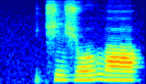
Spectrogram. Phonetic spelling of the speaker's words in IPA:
t͡ʃ i ʒ o β ɒ

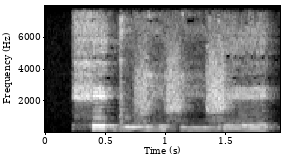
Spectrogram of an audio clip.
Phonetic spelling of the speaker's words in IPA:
h e˦ ɡ u˨ v i˨˦ f iː˨ v eː˨˦

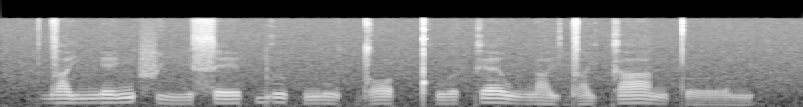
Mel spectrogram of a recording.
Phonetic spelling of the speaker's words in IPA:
d a˧ j ŋ eː˧˥ ŋ f iː˩˧ s eː˧˥ p̚ b ɯː˥˨ p̚ ŋ uː˧˩ t̚ d ɔː˥˨ t̚ kʰ u˧˥ ə̯ k ɛː˥˨ w ŋ a˧˩ j d a˧ j k aː˥˨ n t̪ ɤː˩ n

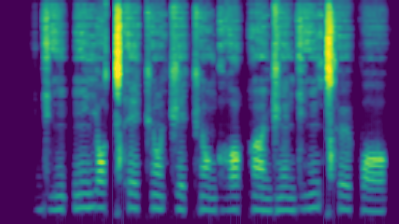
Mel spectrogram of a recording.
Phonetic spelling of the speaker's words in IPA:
ɡʱ ĩ˧ ʔ ĩ˦ j ɔ˦ ǀʰ e˦ t͡ʃ õ˦ t͡ʃ e˧ t͡ʃ ɔ̃˧ ɡʱ ɔ˧ q ẽ˧ d͡ʒ ẽ˧ ɡʱ ĩ˦ ǀʰ ø˧ p ɔ˧

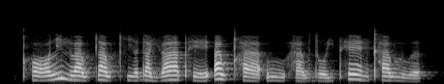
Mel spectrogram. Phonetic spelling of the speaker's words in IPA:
kʰ ɔː˩˧ l i˥˨ n ʋ a˧˩ w t̪ a˧˩ w t̪ʰ i˩˧ ə̯ d a˧˩ j ʋ aː˧ pʰ eː˩˧ ʔ a˥˨ w kʰ aː˧˩ ʔ uː˧˩ h a˩˧ w d oː˩˧ j pʰ ɛː˥˨ ŋ kʰ a˧ w l u˩ ə̯

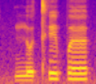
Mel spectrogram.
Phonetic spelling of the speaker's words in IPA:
n ʊ˩ tʰ ɪ˥ p ə˥

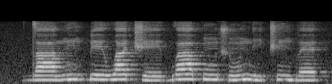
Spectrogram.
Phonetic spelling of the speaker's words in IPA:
d aː˧ n ĩ˦ ɓ e˧ w a˧ t͡ʃ eː˨ ɡʷ aː˦ p ũ˧ ʃ ũ˨˦ n i˨ t͡ʃ ĩ˧ b ɛ˧

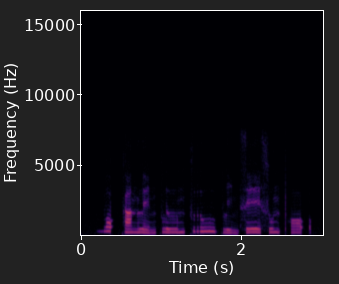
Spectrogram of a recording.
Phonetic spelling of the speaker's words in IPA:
b ɔ˥˩ ʔ k a˧ n l e˩˦ n p l ɯː˧ m k r uː˥˩ p l i˨˩ n s eː˥˩ s u˥˩ n pʰ ɔ˥˩ ʔ

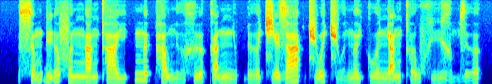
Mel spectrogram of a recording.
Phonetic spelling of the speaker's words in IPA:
s ə̰˧˥ m ɗ ḭ˧˥ ə̯ f ə˧ n ŋ a˧ ŋ t̪ʰ a˧ j | n ə˦˥ t̚ h a̰˧˨ w n ɨ̤˨˩ ə̯ x ɨ̰˧˥ ə̯ k a̰˧˥ n ɲ ɨ˨˩ p̚ ɗ ɨ˨˦ ə̯ t͡ɕ ḛ˧˨ z aː˦˥ k̚ t͡ɕ ṵ˧˥ ə̯ t͡ɕ ṳ˨˩ ə̯ n ə˧ j k u˧ ə̯ ɲ a̰˧˥ ŋ t̪ʰ ə˨˦ w x i˨˦ ɣ ə̤˨˩ m z ɨ˨˦ ə̯

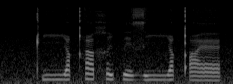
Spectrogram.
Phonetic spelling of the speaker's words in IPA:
kʼ iː qʰ i χ i p e z iː qʼ æ

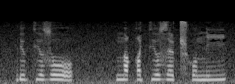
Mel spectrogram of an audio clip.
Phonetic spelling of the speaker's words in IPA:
ɾʲ o kʲ o z o | n ɤ q ɤ kʲ o z ɛ ʈ͡ʂʰ o n i

